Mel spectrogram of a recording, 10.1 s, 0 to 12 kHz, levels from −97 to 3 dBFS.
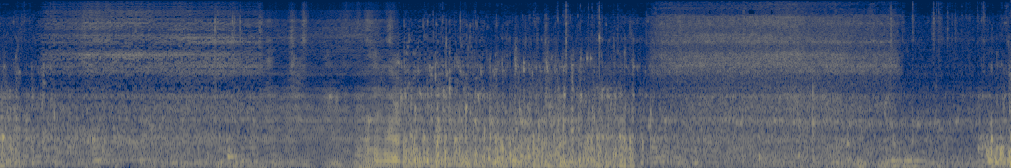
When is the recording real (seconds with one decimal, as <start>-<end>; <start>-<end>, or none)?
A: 0.0-2.6; 4.0-10.1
